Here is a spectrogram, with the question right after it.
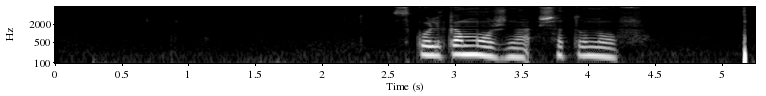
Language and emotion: Russian, neutral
